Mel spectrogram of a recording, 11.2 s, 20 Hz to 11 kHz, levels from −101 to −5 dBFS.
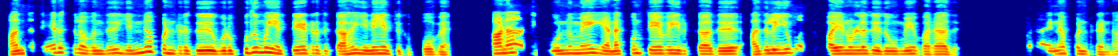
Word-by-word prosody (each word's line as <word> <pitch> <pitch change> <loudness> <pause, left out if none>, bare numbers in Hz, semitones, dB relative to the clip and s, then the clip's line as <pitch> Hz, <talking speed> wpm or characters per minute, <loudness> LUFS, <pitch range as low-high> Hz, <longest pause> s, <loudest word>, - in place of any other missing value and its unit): அந்த 190 +2 0 0.2
நேரத்தில 235 0 -3
வந்து 180 +2 -1 0.2
என்ன 230 +9 +2
பண்றது? 185 -4 0 0.2
ஒரு 180 +1 +3
புதுமைய 260 -1 +3 0.2
தேட்றதுக்காக 185 -4 0 0.2
இணையத்துக்கு 180 -7 0
போவேன். 150 -2 -2 0.5
ஆனா, 225 +3 +6
அதுக்கு 185 -3 -26
ஒண்ணுமே 200 +4 +1 0.2
எனக்கும் 190 +6 0
தேவை 195 0 +2
இருக்காது. 170 0 -1 0.3
அதுலயும் 205 +7 +1
வந்து 205 - -9 0.2
பயனுள்ளது 190 +1 +2
எதுவுமே 170 +1 0
வராது. 155 -1 -1 0.8
நான் 245 -9 -7
என்ன 180 +3 -1
பண்றேன்னா, 155 -3 -5
185 Hz, 130 wpm, -21 LUFS, 170-205 Hz, 0.8 s, ஆனா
